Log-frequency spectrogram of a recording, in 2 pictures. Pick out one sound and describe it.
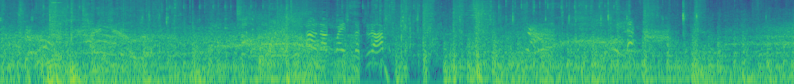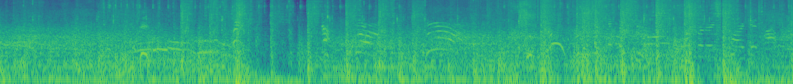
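Heavy blades slash and thud into flesh in rapid blows.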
